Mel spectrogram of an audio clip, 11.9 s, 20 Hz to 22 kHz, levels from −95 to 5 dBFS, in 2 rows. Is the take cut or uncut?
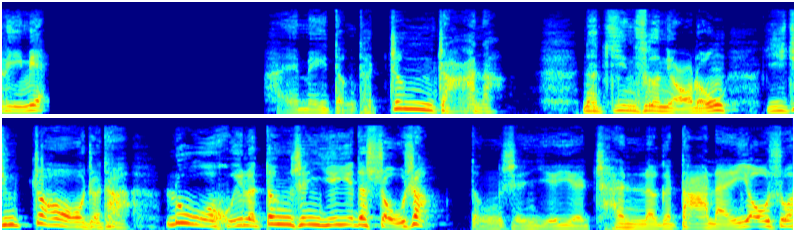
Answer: cut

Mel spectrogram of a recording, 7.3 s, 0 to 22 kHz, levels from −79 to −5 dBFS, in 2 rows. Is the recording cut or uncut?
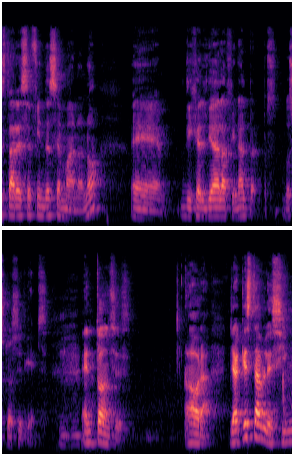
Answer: uncut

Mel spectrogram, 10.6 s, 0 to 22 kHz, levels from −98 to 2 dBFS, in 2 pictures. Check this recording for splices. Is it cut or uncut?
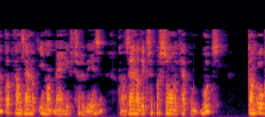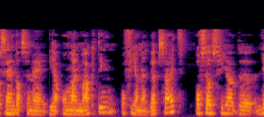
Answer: uncut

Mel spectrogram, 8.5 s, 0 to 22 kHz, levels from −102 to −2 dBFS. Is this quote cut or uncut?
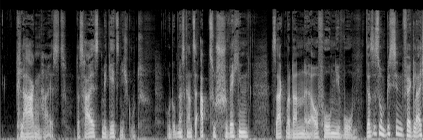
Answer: cut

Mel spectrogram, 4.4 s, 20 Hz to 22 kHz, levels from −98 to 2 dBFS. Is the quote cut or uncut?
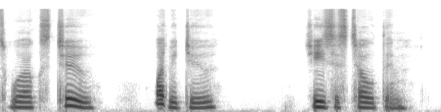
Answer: cut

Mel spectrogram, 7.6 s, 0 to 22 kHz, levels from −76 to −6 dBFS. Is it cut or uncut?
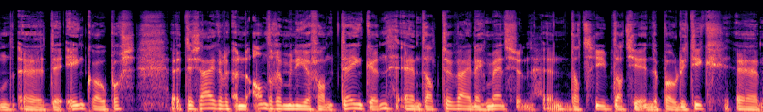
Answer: cut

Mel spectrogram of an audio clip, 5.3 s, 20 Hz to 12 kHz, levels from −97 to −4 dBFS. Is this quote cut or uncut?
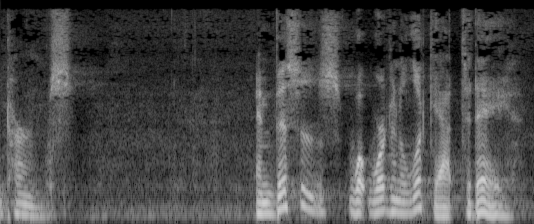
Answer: uncut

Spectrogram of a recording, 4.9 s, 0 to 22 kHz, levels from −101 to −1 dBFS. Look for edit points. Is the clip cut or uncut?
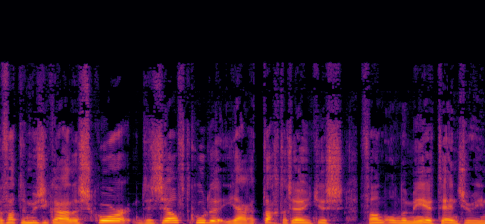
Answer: cut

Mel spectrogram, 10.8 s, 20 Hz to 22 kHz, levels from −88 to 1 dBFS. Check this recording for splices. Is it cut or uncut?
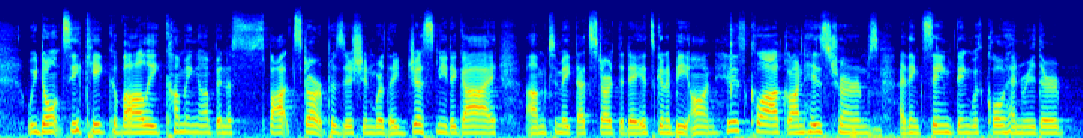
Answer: uncut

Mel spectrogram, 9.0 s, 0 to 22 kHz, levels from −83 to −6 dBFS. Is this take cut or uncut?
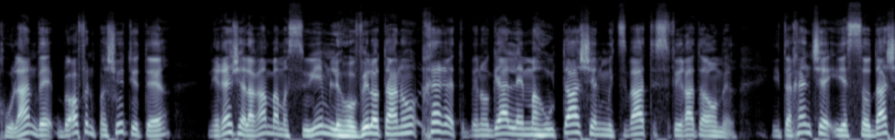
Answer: cut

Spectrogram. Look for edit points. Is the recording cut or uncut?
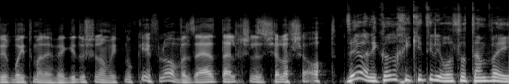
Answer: uncut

